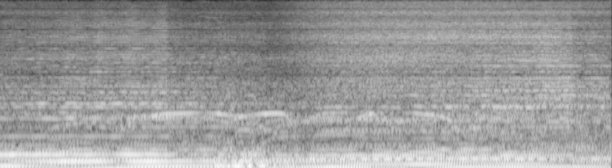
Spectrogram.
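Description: Live band music recorded from the audience: loud, held low chords over a deep bass drone, with a faint wavering higher tone in the middle.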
